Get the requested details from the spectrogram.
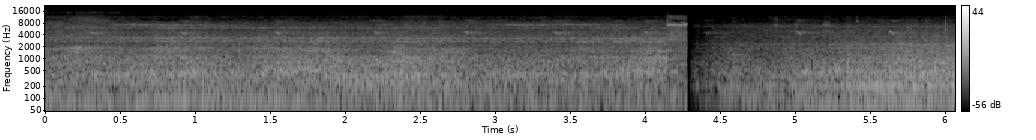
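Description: A helicopter drones far off overhead.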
